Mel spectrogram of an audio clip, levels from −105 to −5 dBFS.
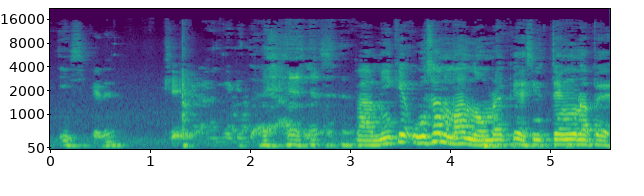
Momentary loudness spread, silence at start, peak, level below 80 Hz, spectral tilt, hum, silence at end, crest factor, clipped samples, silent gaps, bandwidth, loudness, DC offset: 16 LU; 0.1 s; -6 dBFS; -58 dBFS; -7 dB/octave; none; 0 s; 16 dB; under 0.1%; none; 15.5 kHz; -20 LUFS; under 0.1%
